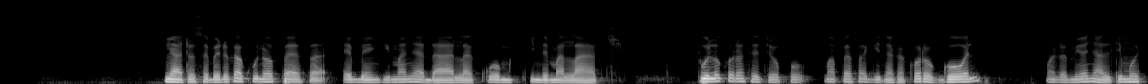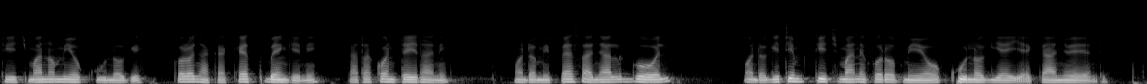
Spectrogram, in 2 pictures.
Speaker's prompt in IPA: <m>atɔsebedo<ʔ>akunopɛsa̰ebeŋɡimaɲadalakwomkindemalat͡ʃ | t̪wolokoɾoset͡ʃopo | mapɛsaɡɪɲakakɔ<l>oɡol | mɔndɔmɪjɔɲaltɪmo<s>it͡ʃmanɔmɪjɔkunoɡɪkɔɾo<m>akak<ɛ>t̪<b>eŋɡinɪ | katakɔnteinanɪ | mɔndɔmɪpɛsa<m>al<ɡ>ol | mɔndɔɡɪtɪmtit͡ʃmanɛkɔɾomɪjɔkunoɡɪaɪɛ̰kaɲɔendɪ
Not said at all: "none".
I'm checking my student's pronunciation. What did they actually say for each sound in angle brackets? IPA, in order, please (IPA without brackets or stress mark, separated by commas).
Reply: ŋ, k, ɾ, t, ɲ, ɛ, b, ɲ, ɡ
